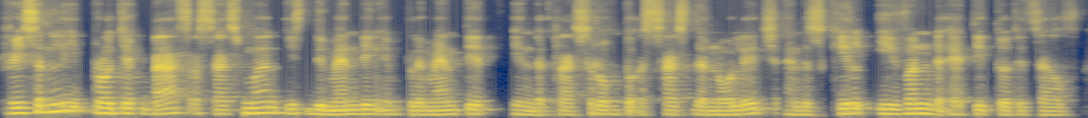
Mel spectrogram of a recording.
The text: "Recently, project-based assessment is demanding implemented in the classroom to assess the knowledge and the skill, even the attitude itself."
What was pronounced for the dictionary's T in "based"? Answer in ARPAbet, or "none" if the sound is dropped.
none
